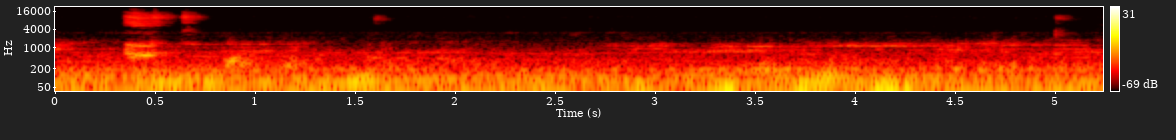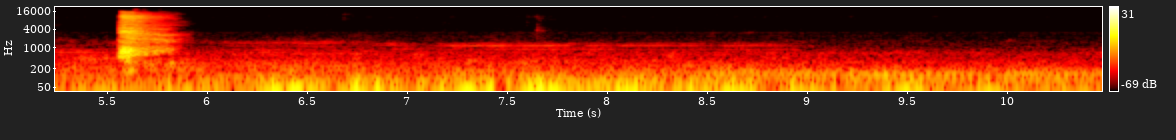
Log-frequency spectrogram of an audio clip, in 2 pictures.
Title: Jika batuk tapi dahak Y ke luar seperti ini....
